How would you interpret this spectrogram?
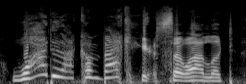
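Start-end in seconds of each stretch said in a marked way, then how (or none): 0.2-1.6 very high screaming. Retelling a heel coming out right by the entrance; retelling a scream. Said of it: "he comes out and he screams".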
